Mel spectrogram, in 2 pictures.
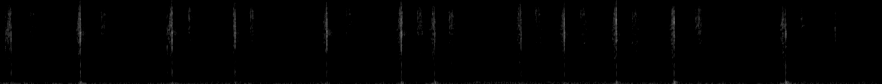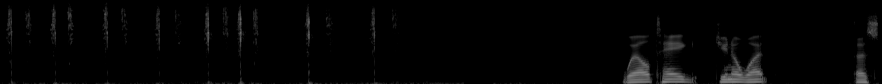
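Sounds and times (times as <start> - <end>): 
scissors snipping: 0.0 - 4.6, 5.2 - 7.1, 7.8 - 12.9
speech: 15.1 - 16.6, 17.4 - 17.6.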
